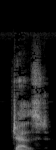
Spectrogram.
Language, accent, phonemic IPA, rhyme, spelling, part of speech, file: English, Australia, /d͡ʒæzd/, -æzd, jazzed, verb / adjective, En-au-jazzed.ogg
- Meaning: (verb) simple past and past participle of jazz; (adjective) 1. Played in a jazz style 2. Very enthusiastic or excited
